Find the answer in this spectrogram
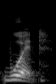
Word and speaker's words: would: So afterwards, you don't need to worry about this L. It's silent. So we say would, should, could.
